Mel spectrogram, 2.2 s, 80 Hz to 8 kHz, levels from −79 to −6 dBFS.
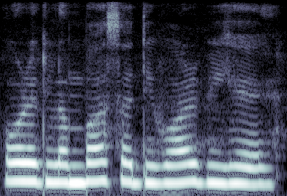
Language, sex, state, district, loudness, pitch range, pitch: Hindi, male, Arunachal Pradesh, Papum Pare, -12 LUFS, 215-235 Hz, 225 Hz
